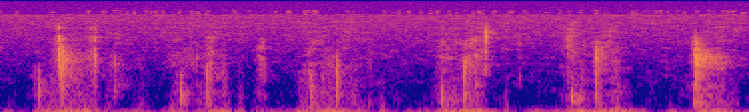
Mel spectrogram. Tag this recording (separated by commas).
footsteps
